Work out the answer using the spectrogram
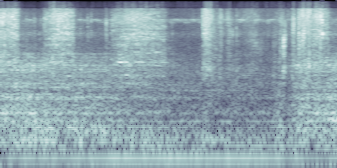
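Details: Car at road speed with a steady low drone and rough rushing edge, no knocking. It comes from a worn wheel bearing, not the tyres.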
